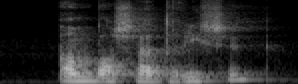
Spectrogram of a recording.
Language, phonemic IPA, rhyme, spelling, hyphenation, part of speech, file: Dutch, /ˌɑm.bɑ.saːˈdri.sə/, -isə, ambassadrice, am‧bas‧sa‧dri‧ce, noun, Nl-ambassadrice.ogg
- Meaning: an ambassadress, female ambassador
